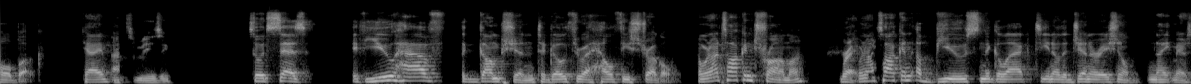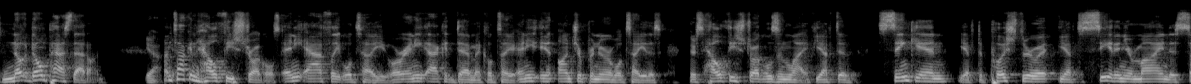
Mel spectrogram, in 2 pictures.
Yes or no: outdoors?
no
